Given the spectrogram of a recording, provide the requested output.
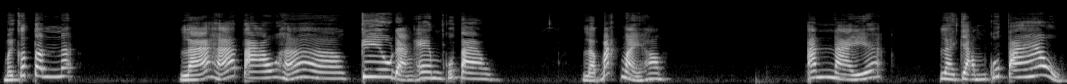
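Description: A woman doing a jealous old ghost woman, shrill and high, sneering, menacing, storytelling voice. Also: expressive, takes it slowly, long pauses, pushed and bright, exaggerated voice. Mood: taunting. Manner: taunting, menacing.

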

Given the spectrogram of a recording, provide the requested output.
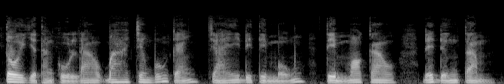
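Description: A man reading a novel aloud, calm and even, as narrator. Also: deep voice, measured pace, no echo.

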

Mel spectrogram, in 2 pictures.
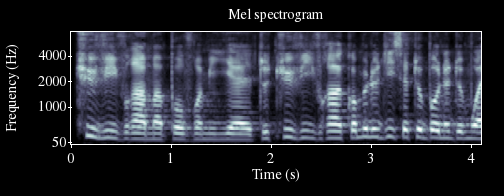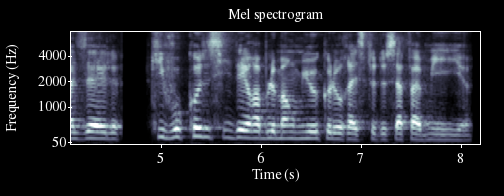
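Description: A woman's voice: on the low side, fairly even intonation, unhurried, few pauses, natural voice. A woman voicing a distraught, grieving man, a rich porter who cries out frantically. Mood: tearful. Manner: frantic shouting exclamations.

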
